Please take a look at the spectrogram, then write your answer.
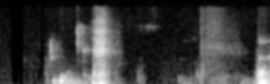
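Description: A single close, quiet sneeze with a sharp inhale beforehand, followed by soft breathing and the start of another sneeze.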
